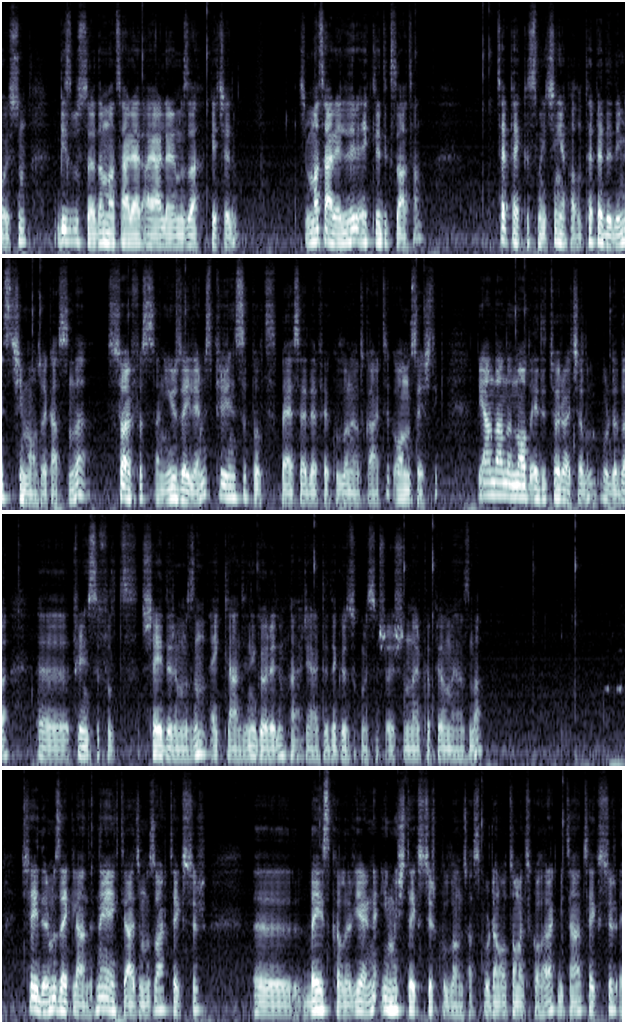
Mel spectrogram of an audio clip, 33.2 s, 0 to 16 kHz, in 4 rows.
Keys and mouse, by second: 1.9-23.8 drag, 23.8 right click, 23.9-25.8 drag, 29.2-31.3 drag, 31.3-32.4 right drag, 32.4 click.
